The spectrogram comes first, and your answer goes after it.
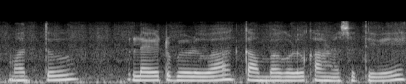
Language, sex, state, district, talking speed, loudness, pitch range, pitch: Kannada, female, Karnataka, Bidar, 75 wpm, -14 LUFS, 180-195 Hz, 190 Hz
